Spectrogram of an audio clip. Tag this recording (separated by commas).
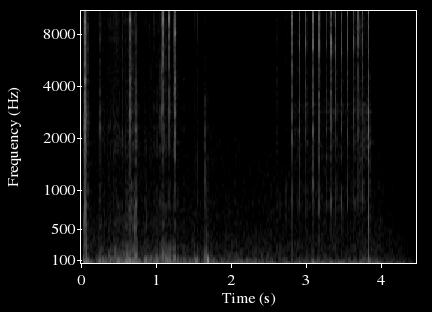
Camera, Mechanisms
